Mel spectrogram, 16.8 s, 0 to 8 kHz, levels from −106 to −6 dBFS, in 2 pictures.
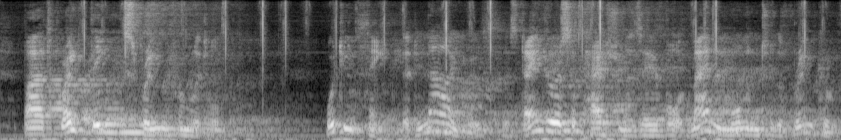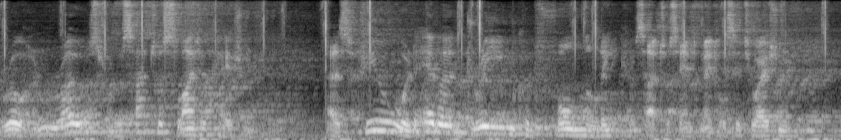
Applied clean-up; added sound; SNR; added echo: none; Scissors; 15 dB; reverberation time 2.5 s.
